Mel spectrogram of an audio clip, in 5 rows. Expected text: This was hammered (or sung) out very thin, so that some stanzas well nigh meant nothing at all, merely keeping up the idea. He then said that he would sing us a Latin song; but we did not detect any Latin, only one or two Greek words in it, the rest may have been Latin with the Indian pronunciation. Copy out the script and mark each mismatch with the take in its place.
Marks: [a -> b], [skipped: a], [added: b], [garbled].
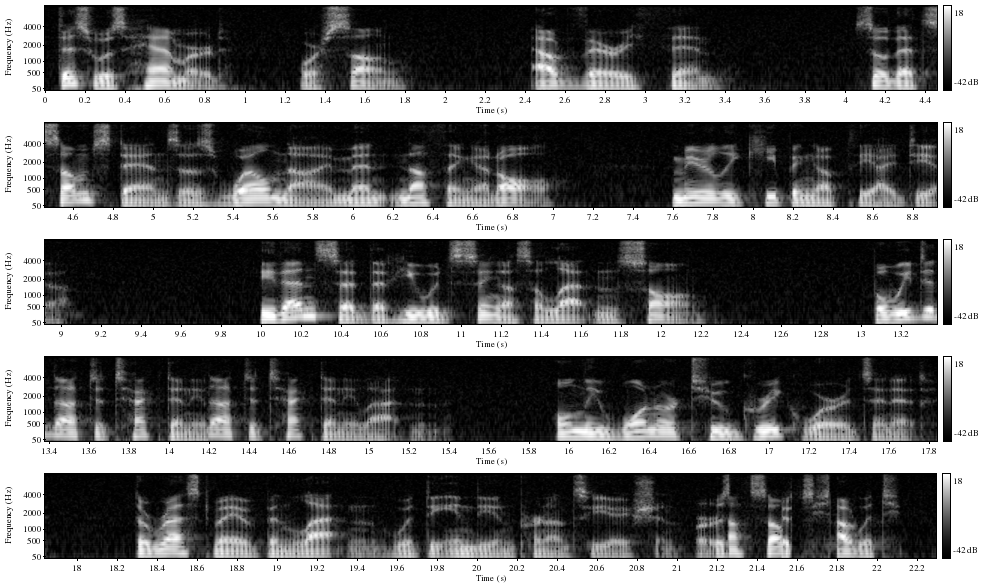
This was hammered (or sung) out very thin, so that some stanzas well nigh meant nothing at all, merely keeping up the idea. He then said that he would sing us a Latin song; but we did not detect any [added: not detect any] Latin, only one or two Greek words in it, the rest may have been Latin with the Indian pronunciation. [garbled]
